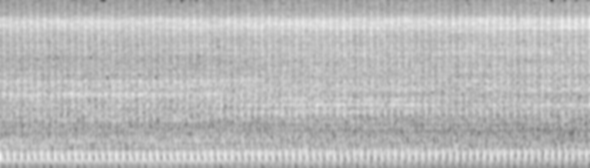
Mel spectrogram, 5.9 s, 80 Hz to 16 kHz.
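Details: Kubota RD65DIS single-cylinder diesel driving a clay grinder after cylinder head refit and timing check: exhaust smoke gone, steady thumping beat with a slight harsh, gravelly edge from worn engine gears.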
